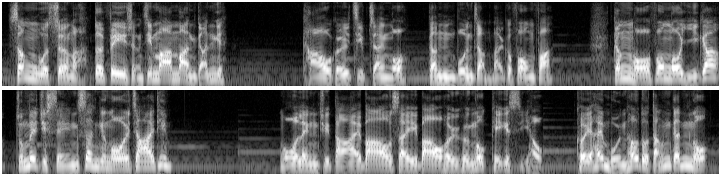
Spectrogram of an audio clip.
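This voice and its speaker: A man narrating a radio drama in the first person, colloquial, wry and expressive. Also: medium pitch, moderate pace, soft background music. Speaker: storyteller, narrator.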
